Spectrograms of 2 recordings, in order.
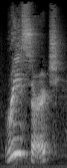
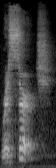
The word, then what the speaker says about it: research: And also, the most important thing is the intonation.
